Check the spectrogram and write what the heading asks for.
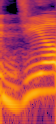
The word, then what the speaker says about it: ज्ञ: इसलिए शायद आपने कभी ध्यान दिया हो कि बुजुर्ग व्यक्ति जो है वो इसको ज्ञा नहीं पढ़ते, वो उसे जिया पढ़ते हैं। जिया, क्या पढ़ते हैं, जिया। क्यों, क्योंकि उनका उच्चारण बिल्कुल सही है।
